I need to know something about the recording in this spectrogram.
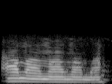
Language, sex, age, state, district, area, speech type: Tamil, male, 60+, Tamil Nadu, Tenkasi, urban, conversation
